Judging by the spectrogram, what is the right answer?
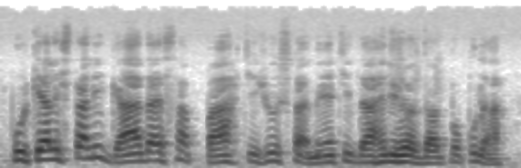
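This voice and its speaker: An older man from Brazil with a Brazilian Portuguese accent, a folklorist explaining things slowly in an interview, halting with many repeated words and restarts. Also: fairly high pitch, lively intonation, warm tone, husky. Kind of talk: recorded oral history interview.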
